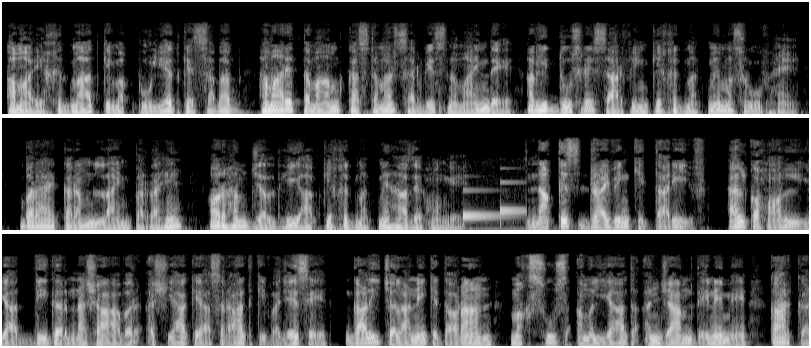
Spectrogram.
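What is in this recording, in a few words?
UR M corporate, Urdu, male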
